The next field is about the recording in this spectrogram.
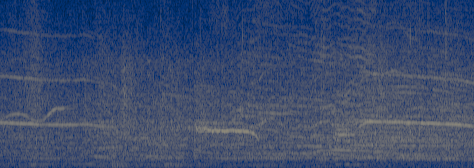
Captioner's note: crowd cheering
